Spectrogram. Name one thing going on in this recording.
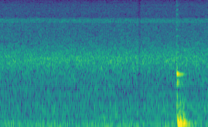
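Liquid trickles into a glass jug.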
